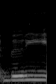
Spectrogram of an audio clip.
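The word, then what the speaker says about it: Boudie: bad and booty and booty is spelled like boudoir so it's b-o-u-d-i-e it's run by a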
